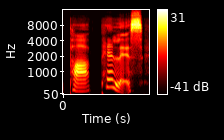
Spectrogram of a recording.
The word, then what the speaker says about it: papeles: Papeles, pronounced papeles. Now you have that E sound between the L and the S, making it easier to pronounce.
